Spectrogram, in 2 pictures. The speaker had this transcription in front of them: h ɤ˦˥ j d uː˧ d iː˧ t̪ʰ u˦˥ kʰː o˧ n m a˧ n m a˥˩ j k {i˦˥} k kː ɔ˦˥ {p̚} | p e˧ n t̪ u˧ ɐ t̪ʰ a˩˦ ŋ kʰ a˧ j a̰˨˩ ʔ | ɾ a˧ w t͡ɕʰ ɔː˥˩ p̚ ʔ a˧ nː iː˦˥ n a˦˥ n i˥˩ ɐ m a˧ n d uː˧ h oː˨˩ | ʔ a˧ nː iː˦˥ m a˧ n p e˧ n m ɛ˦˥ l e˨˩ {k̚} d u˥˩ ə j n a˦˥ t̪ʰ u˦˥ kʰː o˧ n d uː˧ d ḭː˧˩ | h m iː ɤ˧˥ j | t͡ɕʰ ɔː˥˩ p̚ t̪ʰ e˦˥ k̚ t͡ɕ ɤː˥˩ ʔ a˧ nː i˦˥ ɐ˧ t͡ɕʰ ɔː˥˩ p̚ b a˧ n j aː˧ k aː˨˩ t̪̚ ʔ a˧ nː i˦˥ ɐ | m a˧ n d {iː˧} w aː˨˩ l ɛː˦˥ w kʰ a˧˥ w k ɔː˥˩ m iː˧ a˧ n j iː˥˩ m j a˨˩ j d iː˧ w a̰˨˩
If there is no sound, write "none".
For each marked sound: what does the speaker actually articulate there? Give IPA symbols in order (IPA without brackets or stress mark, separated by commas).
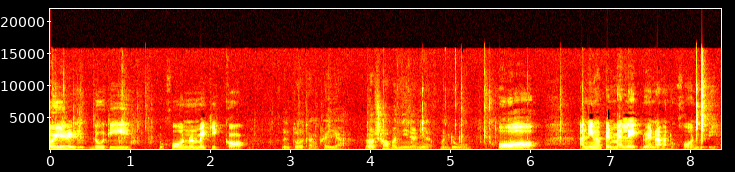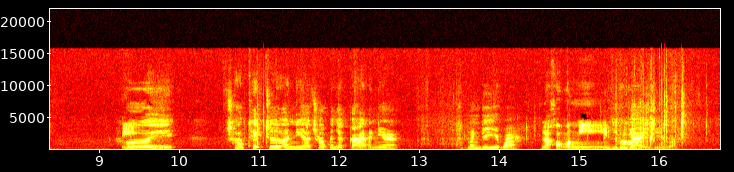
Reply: i˦˥, k̚, k̚, iː˧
